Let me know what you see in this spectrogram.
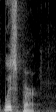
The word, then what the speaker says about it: WSPR: Last week, I spent a little time talking about the Weak Signal Propagation Reporters Network, or WSPR, pronounced Whisper.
